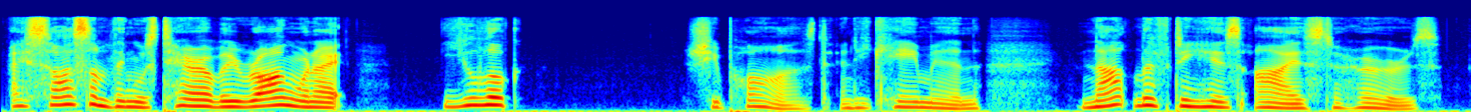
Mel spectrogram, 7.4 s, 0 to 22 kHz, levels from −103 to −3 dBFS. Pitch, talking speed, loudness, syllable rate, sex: 190 Hz, 170 wpm, -19 LUFS, 5.3 syllables/s, female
